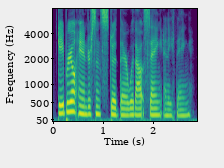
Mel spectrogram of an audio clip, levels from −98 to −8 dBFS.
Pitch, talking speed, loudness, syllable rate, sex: 185 Hz, 145 wpm, -19 LUFS, 5.3 syllables/s, female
